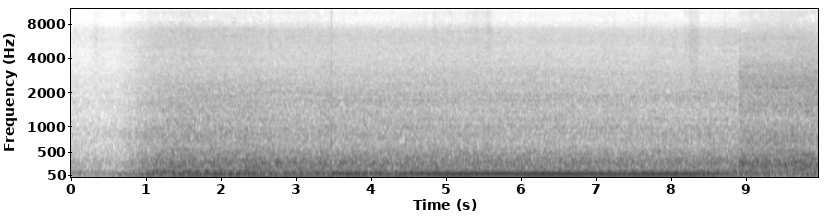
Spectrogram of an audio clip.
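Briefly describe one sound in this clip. A bus engine rumbles low and steady from inside the cabin.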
